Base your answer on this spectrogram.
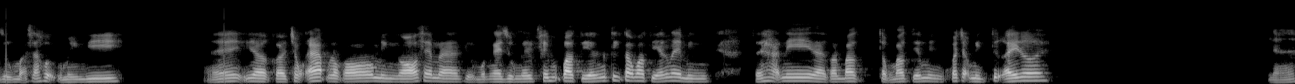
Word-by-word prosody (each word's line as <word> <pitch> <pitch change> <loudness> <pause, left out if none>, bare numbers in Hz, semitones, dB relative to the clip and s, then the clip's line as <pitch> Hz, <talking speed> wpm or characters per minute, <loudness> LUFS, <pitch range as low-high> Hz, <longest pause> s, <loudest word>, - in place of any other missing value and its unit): dùng 120 0 -6
mạng - - -4
xã 135 - -3
hội 160 - -2
của - - -10
mình 115 +1 -5
đi, 140 +3 -2 0.9
đấy, 145 +6 -2
như 150 0 0
là 140 - +4
coi 130 0 +2
trong - - -2
app 165 +1 +5
nó 140 -2 0
có 145 +3 +3
mình 140 -2 -2
ngó 130 +1 +5
xem 160 -1 -1
là, 135 -2 +1
kiểu, - - -7
một 120 +1 -8
ngày 130 0 +1
dùng 130 0 -4
cái 135 - 0
Facebook 160 +5 -3
bao 155 -1 +8
tiếng, 140 0 +2
TikTok 185 -2 +1
bao 165 -1 +3
tiếng 145 +3 -1
đấy, 170 -1 +2
mình 135 -2 -4 0.5
giới 135 - -2
hạn 160 0 -2
đi 160 0 +2
là 135 -3 +2
còn 130 +2 -3
bao 145 0 +3 0.2
tổng - - -4
bao 135 +1 +2
tiếng, 140 +2 -3
mình 140 -4 -5
quan 155 - -1
trọng 145 - -2
mình 135 -2 -2
tự - - -1
ấy 150 +3 +4
thôi. 175 0 +2 2.2
Đấy. 105 -1 -12
140 Hz, 225 wpm, -23 LUFS, 130-155 Hz, 2.2 s, bao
